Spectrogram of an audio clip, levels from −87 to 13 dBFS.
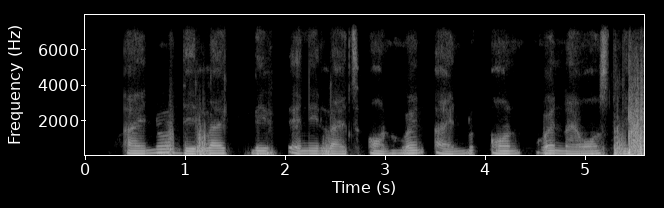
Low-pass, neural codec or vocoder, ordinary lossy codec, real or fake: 7.2 kHz; none; none; real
